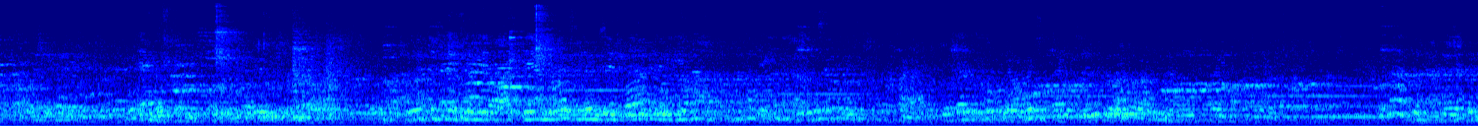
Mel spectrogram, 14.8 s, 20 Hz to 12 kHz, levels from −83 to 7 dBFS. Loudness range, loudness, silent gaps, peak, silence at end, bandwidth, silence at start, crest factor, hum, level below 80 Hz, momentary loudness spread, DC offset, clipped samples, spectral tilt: 4 LU; -49 LUFS; none; -32 dBFS; 0 s; 11.5 kHz; 0 s; 16 dB; none; -86 dBFS; 7 LU; under 0.1%; under 0.1%; -5 dB/octave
